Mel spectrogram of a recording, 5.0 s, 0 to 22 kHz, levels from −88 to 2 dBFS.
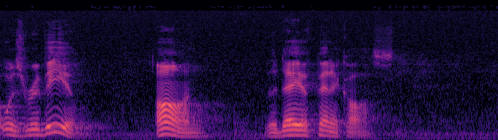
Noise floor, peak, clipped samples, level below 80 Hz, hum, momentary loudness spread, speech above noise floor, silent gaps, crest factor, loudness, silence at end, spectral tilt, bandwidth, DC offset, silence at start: -58 dBFS; -14 dBFS; under 0.1%; -70 dBFS; none; 25 LU; 25 dB; none; 22 dB; -33 LUFS; 0.75 s; -4.5 dB/octave; 19 kHz; under 0.1%; 0 s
